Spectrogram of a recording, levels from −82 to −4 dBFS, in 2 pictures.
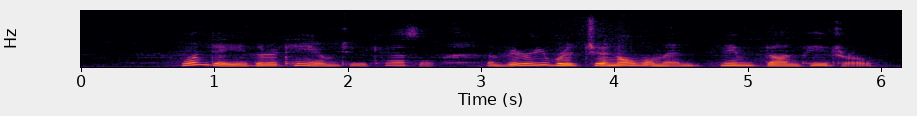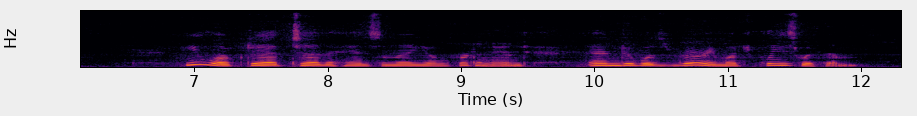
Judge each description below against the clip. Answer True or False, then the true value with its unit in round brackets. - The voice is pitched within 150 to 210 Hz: False (225 Hz)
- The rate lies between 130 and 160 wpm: True (135 wpm)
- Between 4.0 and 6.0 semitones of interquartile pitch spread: False (3.2 semitones)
